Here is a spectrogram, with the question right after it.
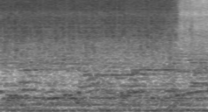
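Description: Water gushes steadily from a drinking-water tap at a temple, a close, continuous splashing stream that eases slightly near the end, with faint voices in the background.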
